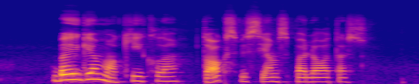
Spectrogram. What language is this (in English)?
Lithuanian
